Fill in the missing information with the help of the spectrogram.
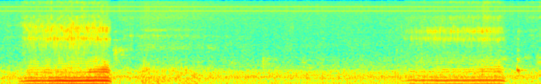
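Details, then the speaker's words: A sleeping Pit Bull gives two long, loud, buzzing snores separated by a few seconds of quiet breathing: heavy, rattling snoring. "dog snore like crazy. You hear when she blows up?"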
